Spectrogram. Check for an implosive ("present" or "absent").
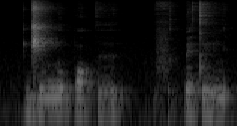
absent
